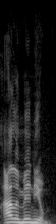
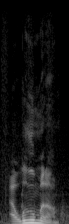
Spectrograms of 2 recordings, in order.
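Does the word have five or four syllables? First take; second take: five; four. First: The word is said with five syllables. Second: The word is said with four syllables. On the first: The speaker calls it wrong. "No, it's not aluminium" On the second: The speaker calls it right. "That's how we pronounce it here in the States"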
